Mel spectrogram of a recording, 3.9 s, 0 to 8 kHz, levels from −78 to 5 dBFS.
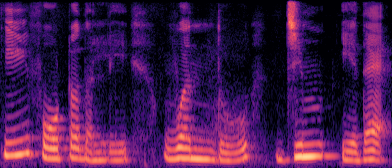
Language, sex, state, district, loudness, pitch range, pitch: Kannada, female, Karnataka, Bangalore, -15 LUFS, 150-200 Hz, 175 Hz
